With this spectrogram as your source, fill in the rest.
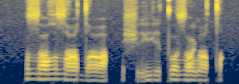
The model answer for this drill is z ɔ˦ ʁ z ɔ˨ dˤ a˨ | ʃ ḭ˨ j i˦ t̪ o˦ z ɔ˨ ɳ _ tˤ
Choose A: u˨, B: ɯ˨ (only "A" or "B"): B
